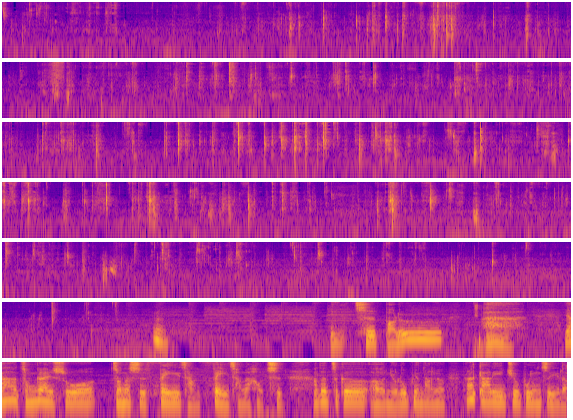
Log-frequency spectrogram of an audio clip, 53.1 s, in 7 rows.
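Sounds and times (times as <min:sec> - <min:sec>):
chewing and mouth sounds: 0:00.0 - 0:40.2.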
